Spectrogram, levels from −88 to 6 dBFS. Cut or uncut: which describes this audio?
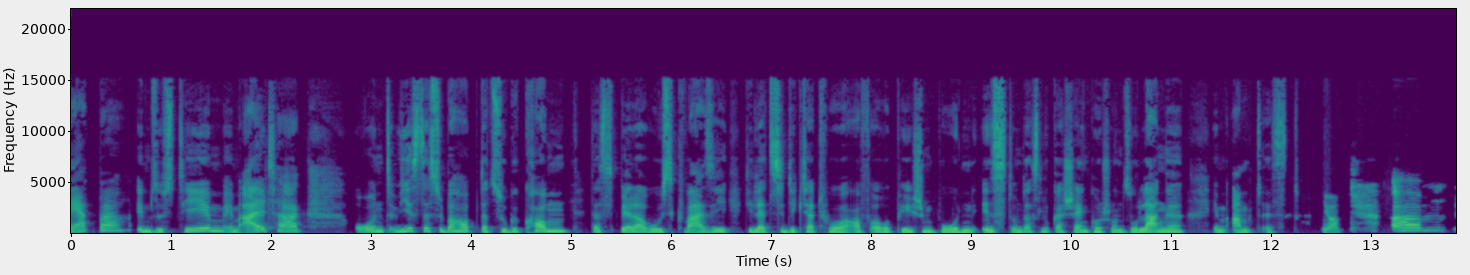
uncut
